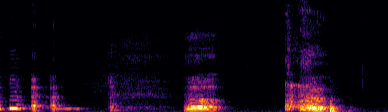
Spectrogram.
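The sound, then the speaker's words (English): Several harsh, loud coughs and throat-clearing bursts, close to the microphone, in uneven clusters with short pauses between them, the last two especially forceful. “I should have coughed that loud right into the mic.”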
